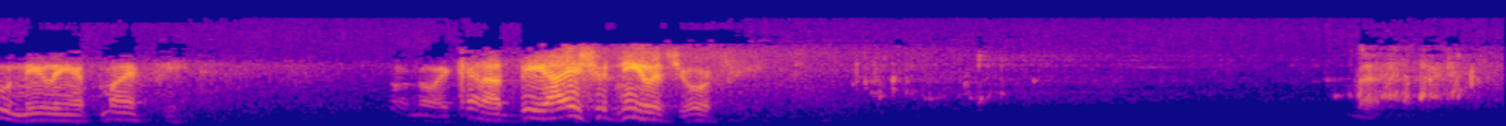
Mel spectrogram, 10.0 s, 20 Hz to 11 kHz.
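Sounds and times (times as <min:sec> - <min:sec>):
speech: 0:00.6 - 0:01.3, 0:03.1 - 0:05.0
water splashing as feet are washed: 0:05.2 - 0:07.2, 0:08.9 - 0:10.0.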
